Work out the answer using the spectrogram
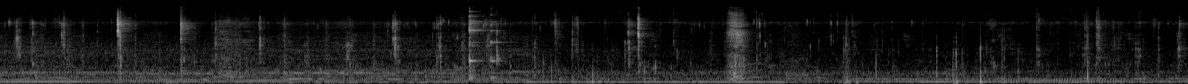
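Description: Close-up eating sounds of people eating rice and fried fish by hand: chewing, lip smacks and mouth clicks, with a few louder sharp clicks scattered through, over a faint steady low hum.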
